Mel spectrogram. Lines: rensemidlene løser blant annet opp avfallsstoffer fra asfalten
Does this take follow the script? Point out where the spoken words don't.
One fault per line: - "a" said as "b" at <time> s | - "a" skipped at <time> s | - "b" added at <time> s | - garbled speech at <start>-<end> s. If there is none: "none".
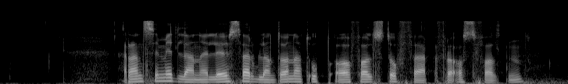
none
